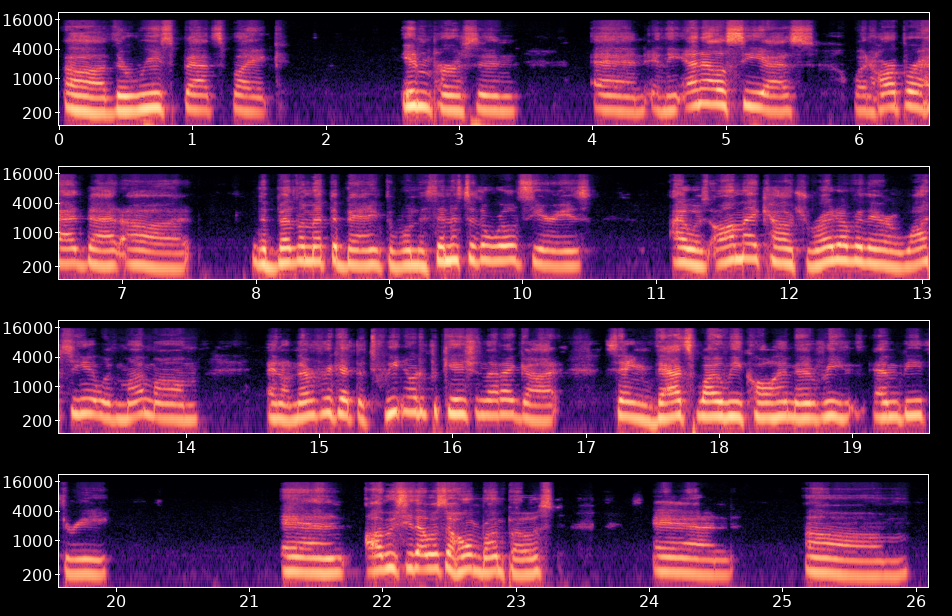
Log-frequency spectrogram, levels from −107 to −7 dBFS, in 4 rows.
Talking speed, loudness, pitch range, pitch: 165 wpm, -22 LUFS, 220-260 Hz, 235 Hz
